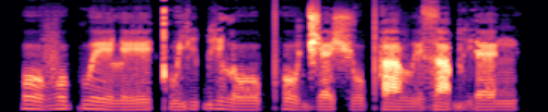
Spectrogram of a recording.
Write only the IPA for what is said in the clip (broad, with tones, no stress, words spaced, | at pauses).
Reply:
o˦˨vo˦kʷeː˦˨leː˨˦ kʼu˨ji˦ɓi˦ loː˨ pʰo˦˨d͡ʒɛ˨ ʃo˨pʰa˦ βɪ˨ za˦˨bi˨ɾɛ˦ŋ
